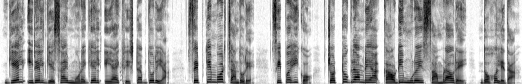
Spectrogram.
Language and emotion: Santali, neutral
